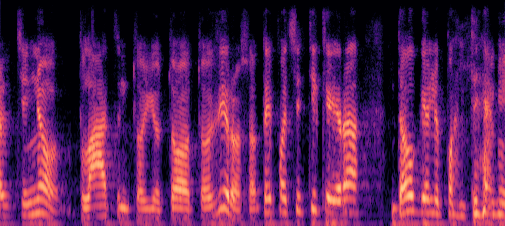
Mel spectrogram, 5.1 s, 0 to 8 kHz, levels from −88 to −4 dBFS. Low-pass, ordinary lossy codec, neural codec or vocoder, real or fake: 7.2 kHz; Opus, 24 kbps; none; real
